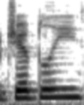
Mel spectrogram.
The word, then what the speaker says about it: Ghibli: both are accurate of Studio gibl yep studio gibl studio jibli same thing different pronunciation and here we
